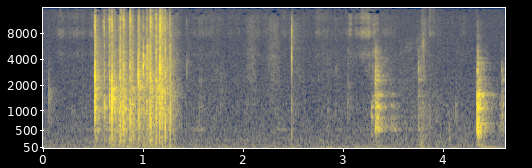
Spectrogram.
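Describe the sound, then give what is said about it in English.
A deck of cards is riffled in a quick, dense burst of crisp fluttering, followed by a few softer taps and shuffles. Fairly quiet, with no talking. “I'm just going to shuffle a little more.”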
